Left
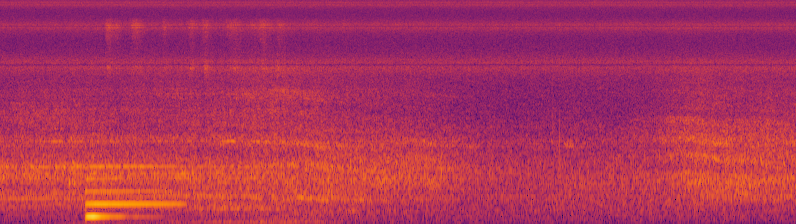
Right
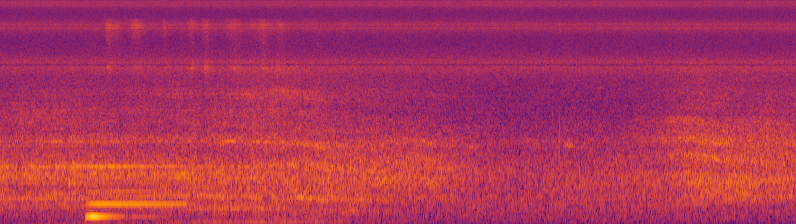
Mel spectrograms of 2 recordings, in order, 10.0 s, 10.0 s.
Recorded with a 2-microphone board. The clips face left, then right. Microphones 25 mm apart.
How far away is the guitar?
About 5 m.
